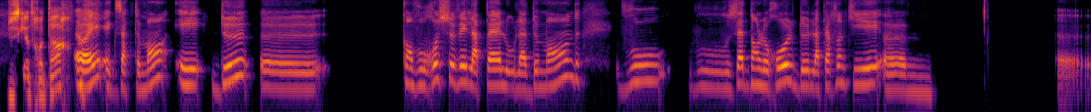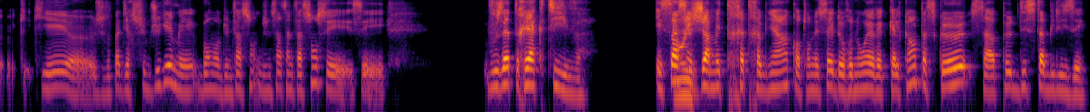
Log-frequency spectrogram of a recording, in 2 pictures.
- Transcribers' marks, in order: chuckle
- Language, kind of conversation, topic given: French, podcast, Quels conseils pratiques donnerais-tu pour renouer avec un parent ?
